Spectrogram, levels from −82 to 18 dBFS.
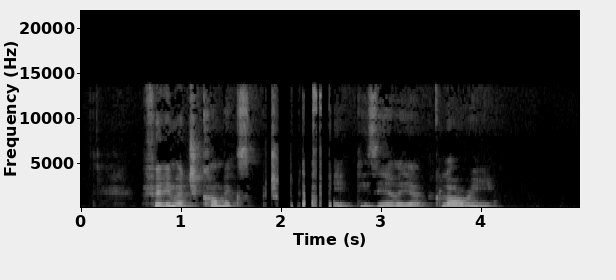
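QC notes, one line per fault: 1.84–2.53 s, digital broadcast dropout: the speech falls into several short silent holes, the longest 120 ms, totalling 432 ms over 672 ms, each muted with an 8 ms fade. The receiver silenced failed frames, so unlike packet-loss concealment nothing is repeated or smoothed over.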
